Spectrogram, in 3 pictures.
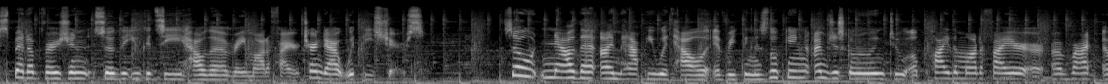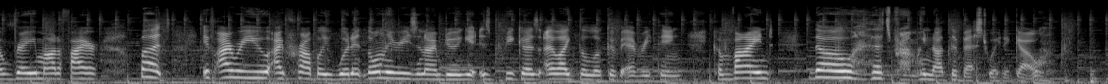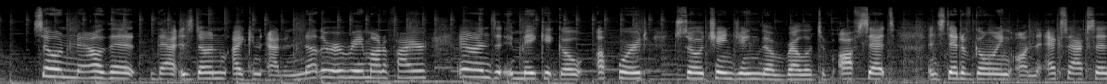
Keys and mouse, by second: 0.3 Tab, 0.5-3.0 typing, 0.6 Tab, 1.0 click, 1.6 shift+click, 3.3 Tab, 3.3 click, 4.2 shift+click, 4.4 KP_7, 5.0 click, 12.7 super+a, 14.4 click, 16.5 super+a, 23.6-24.2 drag, 29.1-30.2 drag, 30.8 super+z, 31.7-33.2 drag.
